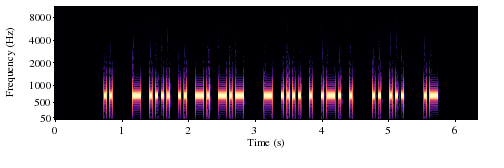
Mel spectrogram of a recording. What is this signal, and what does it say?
Morse code, heard as a keyed tone, about 35 wpm, 700 Hz. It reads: I THINK THERE IS A
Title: Speed-Racing - Sets of 5 Words 28wpm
